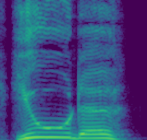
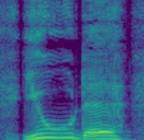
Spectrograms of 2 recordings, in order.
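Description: First: "Jude!" yelled even higher and loud; shrill taunting repeat of "Jude!"; climaxing jeer; louder jeering shout. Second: "Jude" called out high and loud; taunting yell of "Jude"; kids' jeering call; jeering shout. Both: A narrator's reading. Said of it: "mit dem Rufe".

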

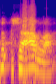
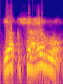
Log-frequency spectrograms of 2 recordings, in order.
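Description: First: اقشعر slowly as iq-sha-'AR-ra; fatha on the ayn. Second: يقشعر slowly as yaq-sha-'IR-ru; kasra on the ayn. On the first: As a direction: open the ayn of اقشعر with a and double the r. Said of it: "العين مفتوحة". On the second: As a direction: put an i after the ayn of يقشعر and double the r. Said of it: "العين مكسورة". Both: Shown as a demonstration.

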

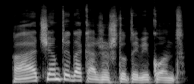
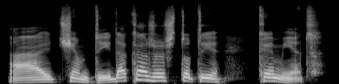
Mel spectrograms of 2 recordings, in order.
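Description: First: High challenge falling to usual pitch; distrustful. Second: Slow, drawn-out indignant retort; exasperated slow counter-challenge, rising in pitch. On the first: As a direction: question it with open doubt. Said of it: "недоверчиво спросил кмет". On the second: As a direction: throw the question back with heavy emphasis. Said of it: "возмутился Локвуд". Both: A narrator's reading.

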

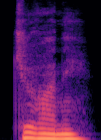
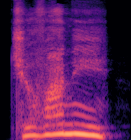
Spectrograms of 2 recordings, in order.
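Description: First: Calm. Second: High cry of his name; called out. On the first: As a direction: say his name evenly, without outcry. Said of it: "sagte Beatrice ruhig". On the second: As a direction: cry out to him, pitch leaping. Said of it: "rief Beatrice". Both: A narrator's reading.

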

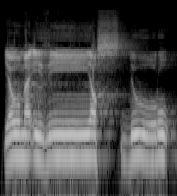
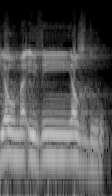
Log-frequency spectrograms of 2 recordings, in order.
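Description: First: يومئذ يصدر recited slowly with a pure hissed S; correct heavy S. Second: يومئذ يصدر recited with a Z for the S; wrong Z colouring. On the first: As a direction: hold a voiceless emphatic S in يصدر. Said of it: "أو يأتي برائحة الزاي". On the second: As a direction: chant يومئذ يصدر, wrongly buzzing it as yazduru. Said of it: "وهذا خطأ". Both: Shown as a demonstration.

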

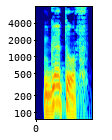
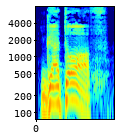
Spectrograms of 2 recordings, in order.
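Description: First: Said in the usual way. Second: Short rough battle-ready bark; barked reply. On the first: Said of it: "повторил Алекс". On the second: A narrator's reading. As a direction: bark it out gruffly without shouting. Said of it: "рявкнул Гарри".

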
